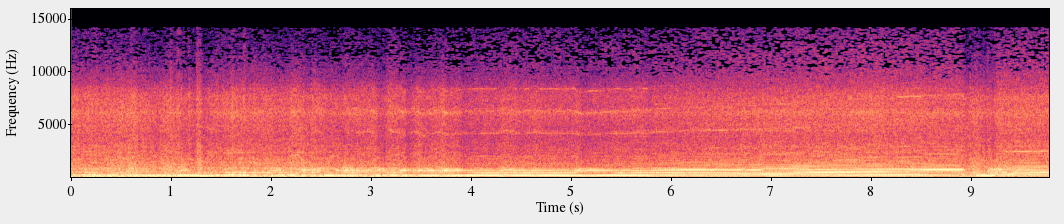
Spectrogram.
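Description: A small four-cylinder Hillman Imp racing car engine roars at full throttle from inside the cabin, its pitch climbing as it accelerates.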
